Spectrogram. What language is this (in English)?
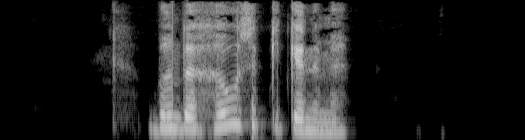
Bashkir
